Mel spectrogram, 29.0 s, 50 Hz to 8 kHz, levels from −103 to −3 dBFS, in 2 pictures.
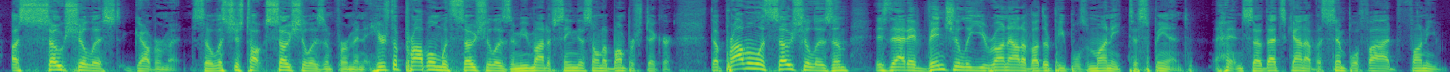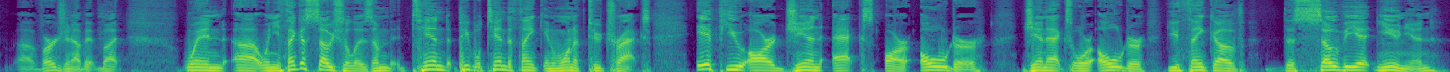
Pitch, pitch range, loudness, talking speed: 115 Hz, 105-130 Hz, -18 LUFS, 180 wpm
